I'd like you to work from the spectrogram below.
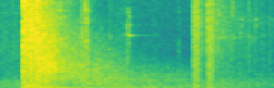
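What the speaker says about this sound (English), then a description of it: "Robin gets a kill with the AK through the smoke" A burst of AK rifle fire from the video game CS:GO, fired through smoke in an online match on the map Cobblestone, cracks loudly near the start and trails off into a fainter echo. No one talks over it.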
